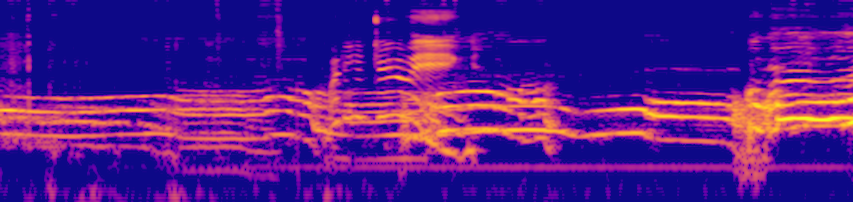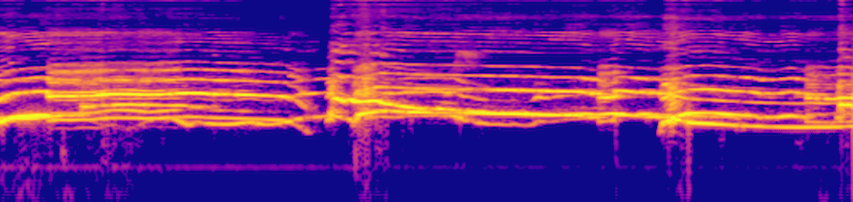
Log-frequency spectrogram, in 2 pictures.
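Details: Alaskan Malamutes Dotty, her mother Sojou and Fish howl after a sound played through a hollow foam pipe. A softer opening howl swells into several loud overlapping wavering voices, sustained and sliding together without pause.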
